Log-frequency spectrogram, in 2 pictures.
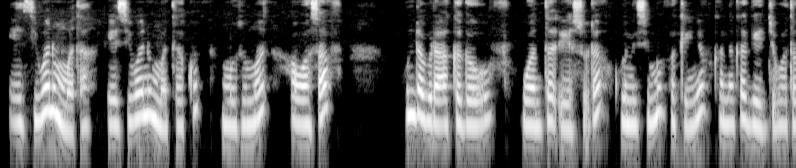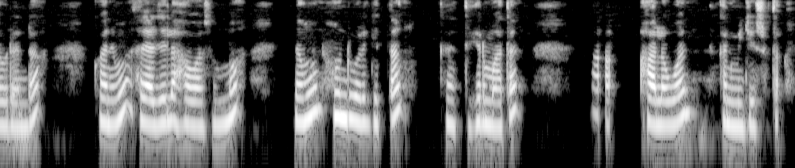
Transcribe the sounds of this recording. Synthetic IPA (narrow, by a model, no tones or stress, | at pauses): ʔeːsiːwɐnʊmːɐt̪ɐʔe̞ːsiːwɐnʊmːɐt̪ɐkʊn | moːt̪ʊmːaːnhɐwaːsaːf | hʊnd̪ɐbɪɾaːɐkːɐɡɐʔuːfwɐnt̪ɐᶑɪʔeːsːṵːᶑɐkʊnːɪsɪmːoːfɐkːe̞ːɲːaːfkɐnɐkːɐɡeːd͡ʒːɪbaːt̪ɐʔud̪ɐnd̪ɐʔɐ | kaːnɪmːo̞ːt̪ʰɐd͡ʒaːd͡ʒɪlɐɦɐwaːsʊmːaː | nɐmoːnhʊnd̪ʊwɐlɪkɪt̪ʼːaːn | kɐnɐt̪ːɪɦɪɾmaːt̪ɐn | haːlɐwːaːnkɐnmɪd͡ʒeːsːʊ̥t̪ɐʔɐ̥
